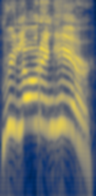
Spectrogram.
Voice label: reload intense, survivor voice; producer

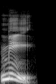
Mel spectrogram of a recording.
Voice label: tank in train yard, manager, survivor, voice; Left 4 Dead 2; left4dead2 dlc2

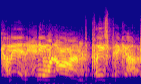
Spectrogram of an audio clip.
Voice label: radio initial broadcast

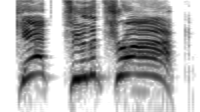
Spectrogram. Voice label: arrive truck, survivor voice, biker; Left 4 Dead 2; left4dead2 dlc3

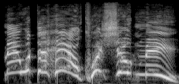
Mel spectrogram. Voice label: friendly fire, manager, survivor, voice

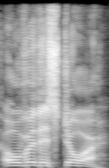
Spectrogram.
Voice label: misc directional, voice; gambler

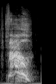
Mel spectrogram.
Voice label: horde attack, teen girl; player; survivor; voice

